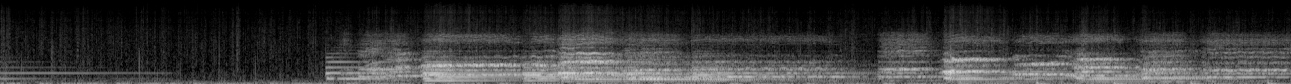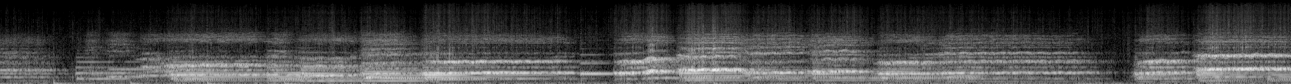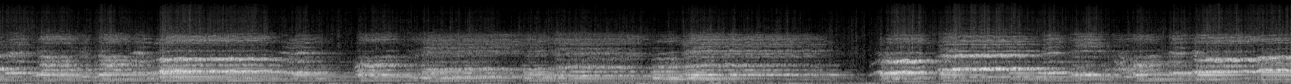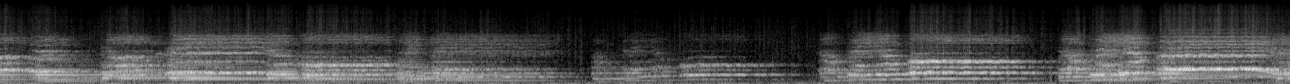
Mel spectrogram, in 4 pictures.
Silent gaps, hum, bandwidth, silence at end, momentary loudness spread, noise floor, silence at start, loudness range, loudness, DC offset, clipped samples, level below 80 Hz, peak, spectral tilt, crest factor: none; none; 19 kHz; 0 s; 15 LU; -39 dBFS; 0 s; 9 LU; -18 LUFS; under 0.1%; under 0.1%; -42 dBFS; -2 dBFS; -5.5 dB/octave; 16 dB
